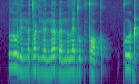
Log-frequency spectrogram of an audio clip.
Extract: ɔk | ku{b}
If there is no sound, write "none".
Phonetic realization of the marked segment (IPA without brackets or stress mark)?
ɖ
